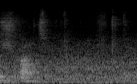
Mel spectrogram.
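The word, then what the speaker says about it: Schwarz: 독일에서는 이 W 발음을 V로 읽어요.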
